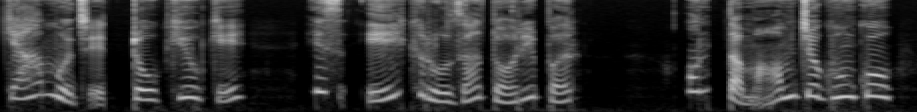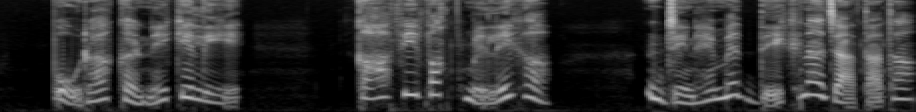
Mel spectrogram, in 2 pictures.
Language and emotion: Urdu, fearful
